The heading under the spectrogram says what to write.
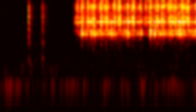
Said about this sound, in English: Right, the sound of the pill bottle kind of cues medication in your head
